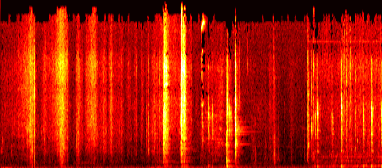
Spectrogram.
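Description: A head chef types on a laptop at a high-top bar, planning the week and starting the ordering process: a quick, uneven run of light clicks and taps with a few sharper keystrokes, over a low steady hum. Nobody speaks.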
